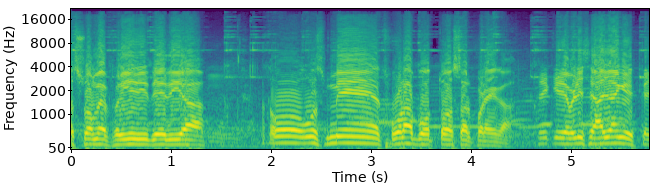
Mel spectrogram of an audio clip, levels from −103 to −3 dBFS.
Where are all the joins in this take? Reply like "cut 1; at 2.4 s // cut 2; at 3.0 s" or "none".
none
